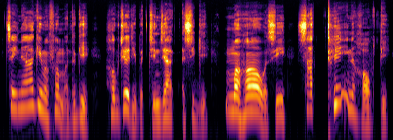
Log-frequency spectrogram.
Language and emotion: Manipuri, disgusted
